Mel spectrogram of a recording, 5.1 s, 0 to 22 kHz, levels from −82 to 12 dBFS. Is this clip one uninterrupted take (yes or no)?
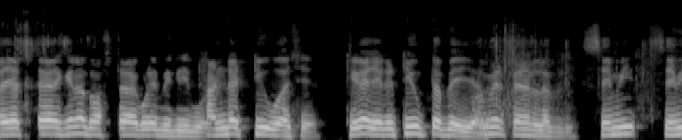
no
